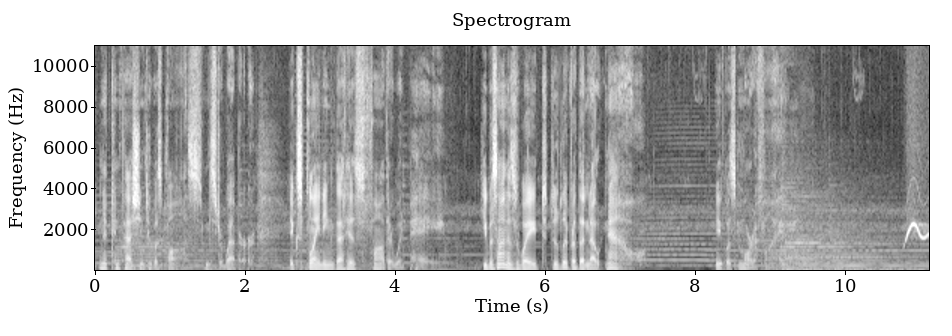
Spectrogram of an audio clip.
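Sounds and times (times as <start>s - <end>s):
speech: 0.1s - 7.3s, 8.3s - 9.6s
sharp piercing whistle: 10.7s - 11.1s.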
